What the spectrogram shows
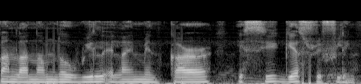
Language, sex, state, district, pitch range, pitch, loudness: Nagamese, male, Nagaland, Kohima, 110-120 Hz, 115 Hz, -17 LUFS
